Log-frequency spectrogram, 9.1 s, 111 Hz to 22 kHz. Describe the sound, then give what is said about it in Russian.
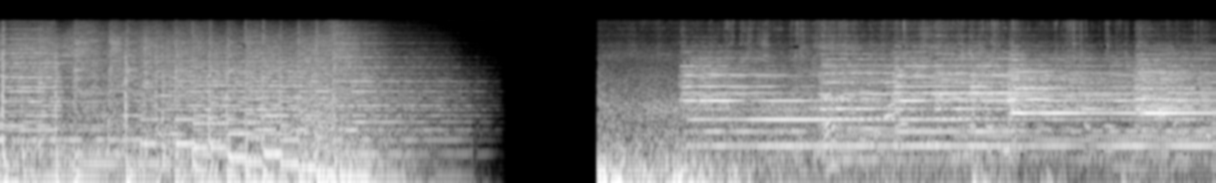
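Festive church bells peal in a dense, overlapping clangor that fades out, breaks for a moment of silence, then resumes with steady, loud ringing tones, with no voices, opening the jubilee celebrations of Metropolitan Irinei of Dnipropetrovsk on his name day, September 5, in Dnipro. “С праздничного колокольного звона начались юбилейные торжества Днепропетровского архипастыря.”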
